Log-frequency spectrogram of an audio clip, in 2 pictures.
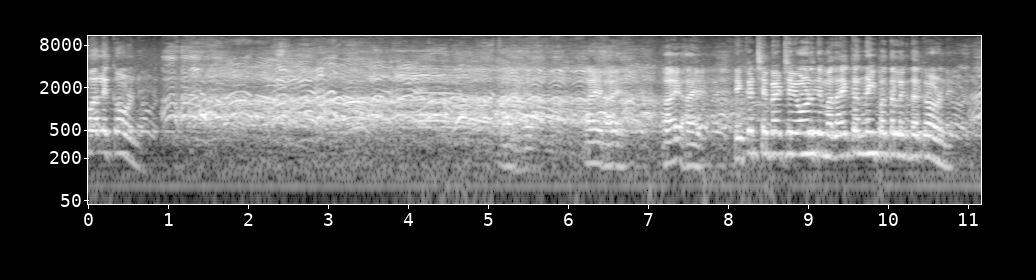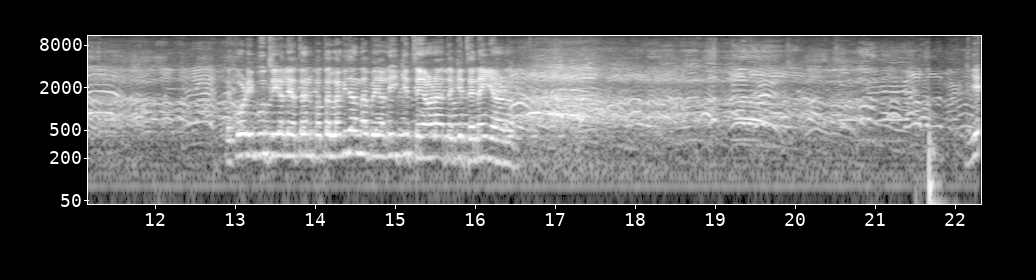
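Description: A young man speaks with animation through a microphone and loudspeakers.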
